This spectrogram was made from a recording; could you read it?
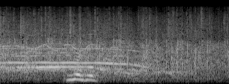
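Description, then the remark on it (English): Audience applause fills the whole stretch as a dense, steady clatter of clapping hands that eases slightly toward the end, with a brief tonal voice-like sound rising over it early on. “I just applaud both of you for being part of that.”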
